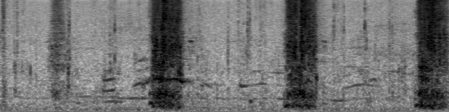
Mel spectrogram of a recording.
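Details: Dog sneezing: three sharp, breathy bursts spaced a little over a second apart, each brief and explosive, against a quiet background.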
